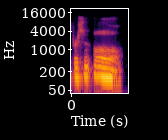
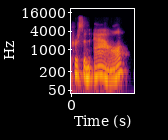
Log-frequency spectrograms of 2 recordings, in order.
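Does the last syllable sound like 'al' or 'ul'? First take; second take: ul; al. First: The last syllable is a reduced 'ul' sound. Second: The last syllable is a full 'al' sound. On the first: The speaker calls it right. "the suffix is ol" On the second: The speaker calls it wrong. "if you said personal, uh, not as close"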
